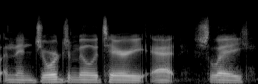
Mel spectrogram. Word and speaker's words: Schley: then Georgia Military at Schley County or some people say sly I think it's spelled like Chalet but maybe I'm getting it wrong but uh I think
